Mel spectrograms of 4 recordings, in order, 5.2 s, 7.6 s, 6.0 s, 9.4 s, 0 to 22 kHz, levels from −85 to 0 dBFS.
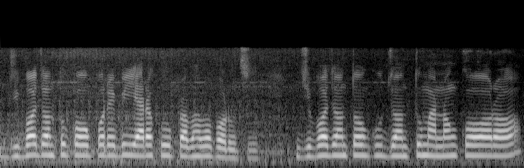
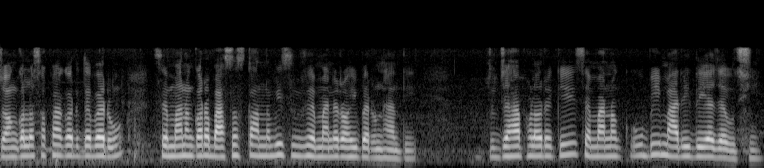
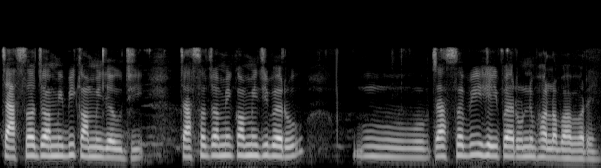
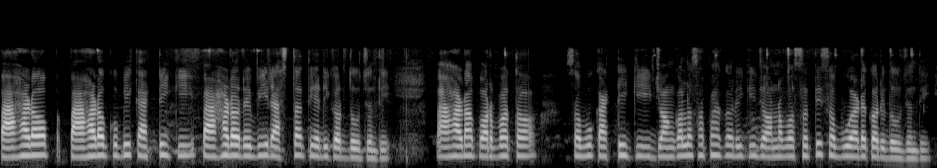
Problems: constant background noise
